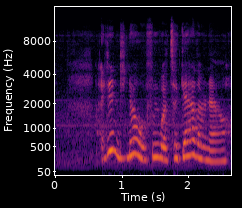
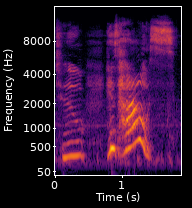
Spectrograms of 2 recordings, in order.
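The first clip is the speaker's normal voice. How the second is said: thrilled reveal; 6 semitones higher, 12 dB louder, much slower than usual. A narrator's reading.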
